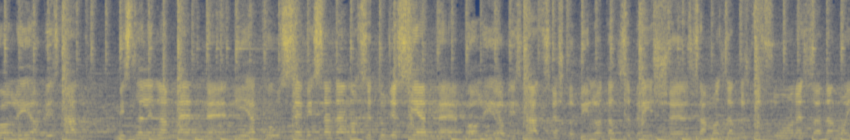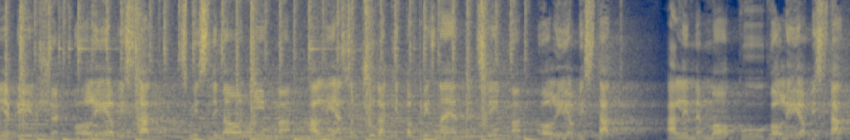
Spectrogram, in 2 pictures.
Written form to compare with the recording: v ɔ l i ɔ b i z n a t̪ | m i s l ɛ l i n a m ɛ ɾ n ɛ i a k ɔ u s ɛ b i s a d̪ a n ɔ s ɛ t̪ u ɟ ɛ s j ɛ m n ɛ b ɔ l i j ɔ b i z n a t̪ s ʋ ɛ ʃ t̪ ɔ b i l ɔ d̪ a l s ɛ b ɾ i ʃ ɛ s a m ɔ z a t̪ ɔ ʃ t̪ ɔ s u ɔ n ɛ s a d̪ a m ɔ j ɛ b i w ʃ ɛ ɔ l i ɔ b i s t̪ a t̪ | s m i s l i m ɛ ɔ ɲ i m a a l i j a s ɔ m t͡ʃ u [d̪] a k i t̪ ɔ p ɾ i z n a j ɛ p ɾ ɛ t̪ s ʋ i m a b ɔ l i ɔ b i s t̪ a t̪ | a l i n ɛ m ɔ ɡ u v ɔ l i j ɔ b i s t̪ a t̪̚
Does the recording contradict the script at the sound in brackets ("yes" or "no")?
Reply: no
